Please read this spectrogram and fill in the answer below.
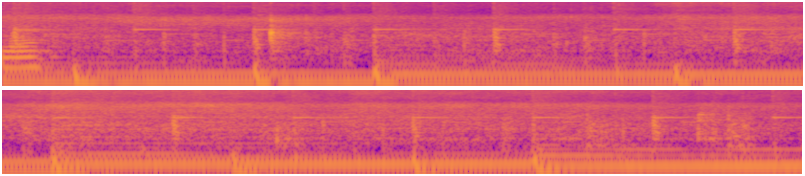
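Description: Tomato puree, onion and ginger-garlic paste sizzling in a nonstick frying pan as a spatula stirs them. There are scattered sharp clicks of the spatula against the pan over a steady frying hiss.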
